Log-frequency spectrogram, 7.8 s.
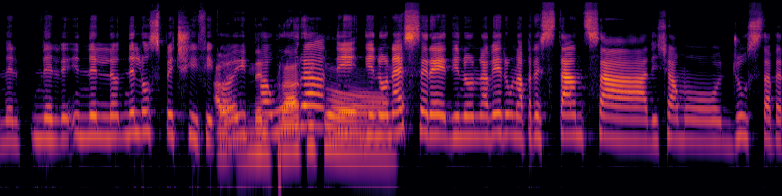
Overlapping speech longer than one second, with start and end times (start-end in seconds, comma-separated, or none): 2.1-4.0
